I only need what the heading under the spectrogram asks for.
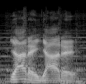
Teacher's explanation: accented on the first ya, and the first mora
